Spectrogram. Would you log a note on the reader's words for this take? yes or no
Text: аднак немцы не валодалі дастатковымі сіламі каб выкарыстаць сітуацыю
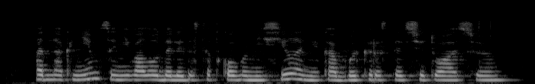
no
